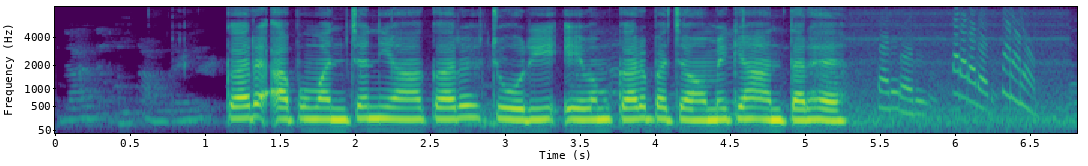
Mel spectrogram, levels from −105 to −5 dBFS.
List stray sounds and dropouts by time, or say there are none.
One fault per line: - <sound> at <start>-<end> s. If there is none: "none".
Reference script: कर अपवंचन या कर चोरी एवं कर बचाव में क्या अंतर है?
- chirp at 5.5-6.6 s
